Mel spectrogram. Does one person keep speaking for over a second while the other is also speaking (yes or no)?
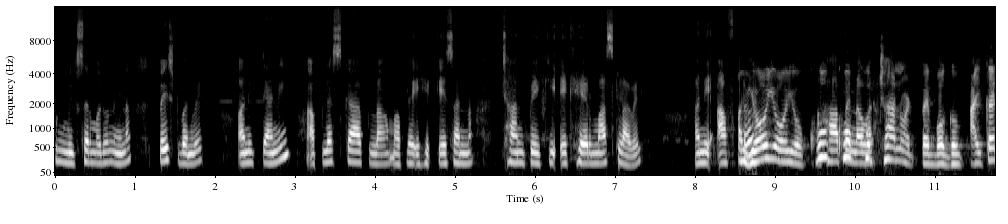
no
